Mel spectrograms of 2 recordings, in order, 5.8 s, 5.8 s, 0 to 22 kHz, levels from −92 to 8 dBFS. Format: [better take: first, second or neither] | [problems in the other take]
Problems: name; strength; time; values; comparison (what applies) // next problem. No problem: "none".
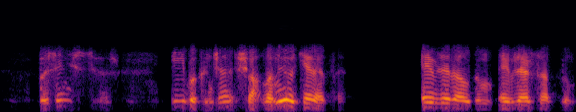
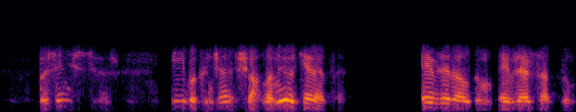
neither | phone-call audio; poor line; the same in both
